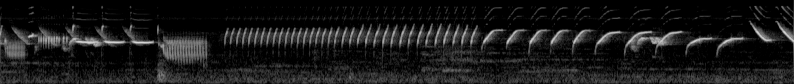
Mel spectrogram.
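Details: Canary in full song, used as a lure to get other birds singing: quick high chirps, a buzzy burst, then a long fast trill of repeated notes giving way to slower ringing downward-slurred whistles.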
